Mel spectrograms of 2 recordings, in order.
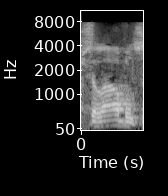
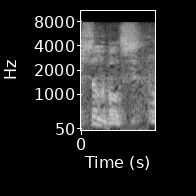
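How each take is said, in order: First: African English, "syllables" said as "sy-LAH-bles"; African accent. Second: Said in the usual way. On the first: Acted. Preacher joking about African English to his audience, African accent. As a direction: imitate an African stress, leaning on LAH in "syllables". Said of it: "put the emphasis on the last syllable". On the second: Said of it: "instead of syllables".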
